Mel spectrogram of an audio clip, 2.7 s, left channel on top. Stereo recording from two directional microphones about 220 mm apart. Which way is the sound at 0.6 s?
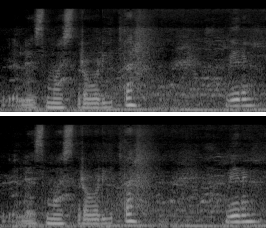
Centre (ahead or behind).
